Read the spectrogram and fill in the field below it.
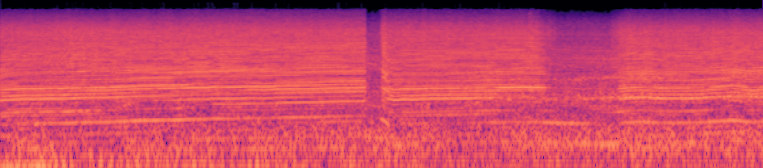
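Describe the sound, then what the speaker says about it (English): A race car engine in Forza Motorsport drones at high revs through a flying lap, with smooth rising pitch, a quick gear-shift dip and steady loud in-car sound without talk. "So let's get set up here for a nice clean flying lap."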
